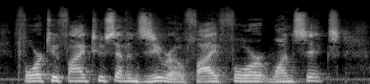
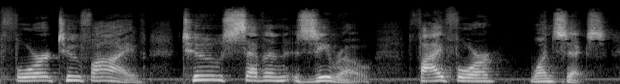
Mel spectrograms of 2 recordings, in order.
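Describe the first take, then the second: First: The number is said at normal speed. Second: The number is said more slowly.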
